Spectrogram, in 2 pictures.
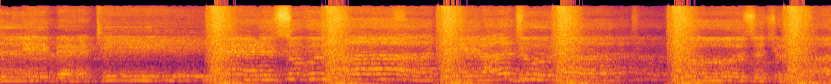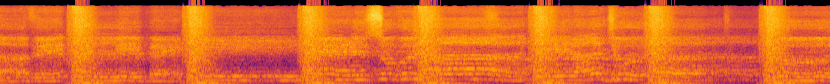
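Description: Chanted vocals of a Punjabi noha, a lament, over a steady percussive beat that strikes about every two-thirds of a second.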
